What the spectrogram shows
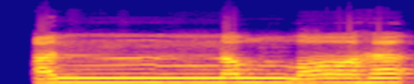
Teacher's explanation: حمزہ کو نون کے ساتھ ملائیں گے اور نون کو لفظ اللہ کے لام کے ساتھ ملائیں گے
